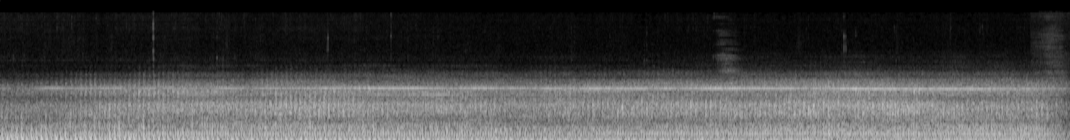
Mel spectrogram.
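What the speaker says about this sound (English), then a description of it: "One after another, the helicopters and bombers climbed into the air for bombing" Military helicopters and bombers taking off one after another for bombing missions against ISWAP/Boko Haram, a loud continuous rotor and engine drone lasting throughout with no voices.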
